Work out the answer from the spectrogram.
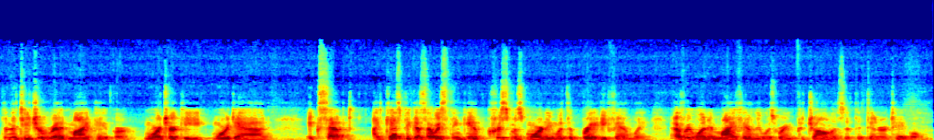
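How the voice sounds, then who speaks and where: A woman author reads her fiction aloud with a steady, wry delivery and the odd stumble. Her voice is bright and slightly low, captured far from the mic on a dull, lo-fi recording. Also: fast talker. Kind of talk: literary reading of first-person fiction. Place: public reading at a university poetry center.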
